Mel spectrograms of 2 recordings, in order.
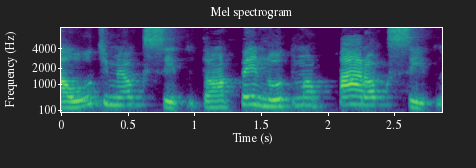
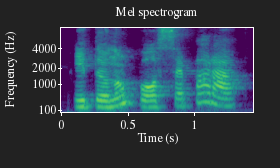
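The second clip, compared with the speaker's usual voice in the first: usual speaking voice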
